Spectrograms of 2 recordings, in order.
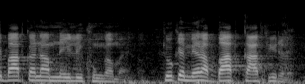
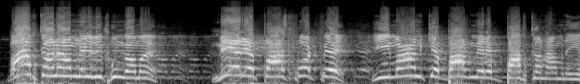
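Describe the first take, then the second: First: Low, very soft, quick retelling; quiet quoted refusal. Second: Raised, higher voice of indignant refusal; acted emphatic refusal. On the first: Retold or imitated. Quoted refusal, first told quietly. (धीमी, दबी आवाज़ में इनकार) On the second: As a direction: act out the refusal forcefully for the crowd. Same refusal re-enacted forcefully. (ऊँची आवाज़ में ज़ोरदार इनकार)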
